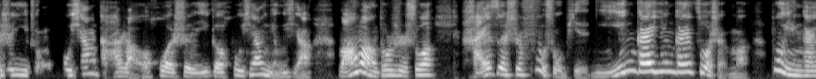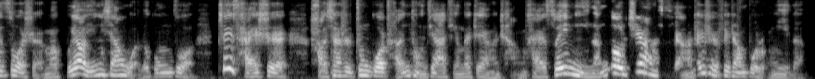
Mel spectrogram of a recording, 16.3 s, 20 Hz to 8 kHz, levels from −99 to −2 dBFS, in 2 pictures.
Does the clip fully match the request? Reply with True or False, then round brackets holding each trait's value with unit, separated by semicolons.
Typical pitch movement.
False (7.1 semitones)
